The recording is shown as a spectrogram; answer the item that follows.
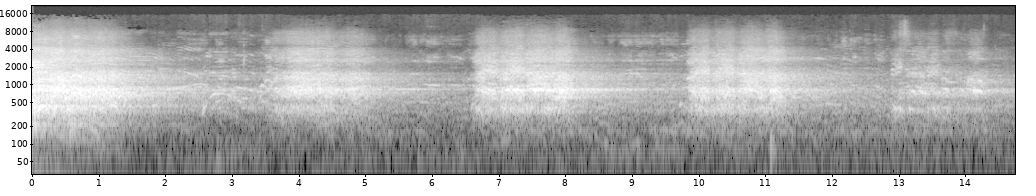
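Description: Large crowd at a religious gathering chanting the takbir, loud massed voices in five rhythmic call-and-response swells separated by short pauses.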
